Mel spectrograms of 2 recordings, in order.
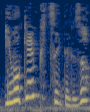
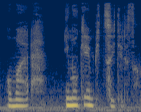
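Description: First: 語尾を上げて知らせる男役の台詞; 普段の高さで軽く男役を演じて; 男の台詞. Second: 低くぼそっと決める男の台詞; 声を落としてイケメン風に告げる. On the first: (軽めの男役) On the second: (低音の男役芝居) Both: Acted. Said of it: "それ男がやるやつじゃない？".

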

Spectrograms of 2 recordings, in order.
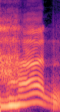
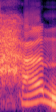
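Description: First: হান with a plain open, airy h; big ha. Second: হান with a strong rasped throat h; small ha. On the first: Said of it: "বড় হা". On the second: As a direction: push a tight h to open হান. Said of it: "ছোট হা". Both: Shown as a demonstration.

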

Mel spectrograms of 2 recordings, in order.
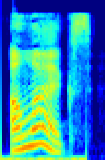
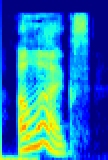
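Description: First: Firm, loud and high, cutting in; wife addressing husband with resolve, firm. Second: Called out, high and louder; wife calling husband to greet her mother, calling out. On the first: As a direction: say his name firmly to take a stand. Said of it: "I said firmly". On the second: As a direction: call his name across the room. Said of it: "I called out". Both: Acted.

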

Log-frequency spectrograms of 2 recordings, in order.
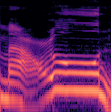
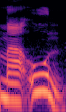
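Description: First: মা উন with throaty, higher, long-held উ; correct ain. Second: Quick মা উন with a plain "oon"; wrong, dropped ain. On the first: Shown as a demonstration. Teacher gives the correct version, held throaty chant. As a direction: squeeze the throat on উ of মা উন and sustain it. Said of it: "সঠিক উচ্চারণ হচ্ছে". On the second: Retold or imitated. Teacher mimics what most people say, plain quick vowels. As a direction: say মা উন short, no throat sound. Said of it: "অনেক অধিকাংশ লোক এখানে বলে".

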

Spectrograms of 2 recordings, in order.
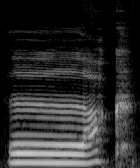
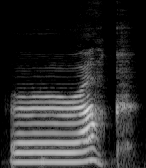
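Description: First: "lock" said clearly with a crisp L at the start; teacher stresses the L in "lock" for the class. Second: "rock" said clearly with a rolled-in R at the start; teacher stresses the R in "rock" for the class. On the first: Teacher to pupils, sounding out "lock" with a clear L. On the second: Teacher to pupils, sounding out "rock" with a clear R. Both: Shown as a demonstration. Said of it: "Do you hear the difference?".

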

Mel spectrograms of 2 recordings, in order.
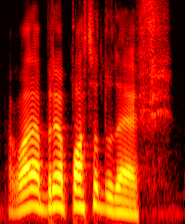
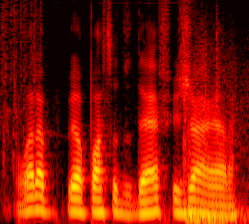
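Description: First: Loud callout. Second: Said in the usual way. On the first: Real, not acted. Excited callout.

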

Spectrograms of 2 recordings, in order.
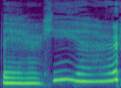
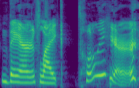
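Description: First: Put-on eerie, drawn-out little-girl line; sing-song horror-film child; creepy little girl. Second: Put-on playful Valley Girl take on a creepy line; exaggerated Valley Girl lilt. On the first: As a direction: stretch it out like a spooky movie child. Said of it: "Do it again". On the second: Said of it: "That's my Valley Girl impression".

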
